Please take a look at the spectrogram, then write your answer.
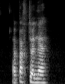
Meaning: first/second-person singular imperfect indicative of appartenir
- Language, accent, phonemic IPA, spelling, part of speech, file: French, Canada, /a.paʁ.tə.nɛ/, appartenais, verb, LL-Q150 (fra)-appartenais.wav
